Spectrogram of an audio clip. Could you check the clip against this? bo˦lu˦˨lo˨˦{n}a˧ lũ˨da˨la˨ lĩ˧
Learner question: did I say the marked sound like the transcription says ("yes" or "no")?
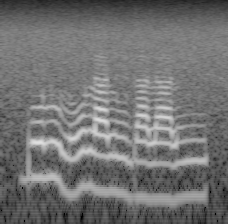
no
